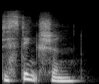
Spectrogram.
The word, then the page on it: distinction: British English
